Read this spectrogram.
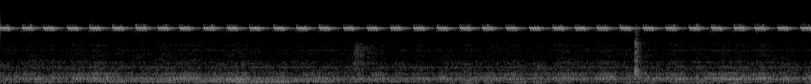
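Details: Sustained high cricket chirps pulsing evenly around four times a second; a brief soft click interrupts near the end, with a faint low hum behind.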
